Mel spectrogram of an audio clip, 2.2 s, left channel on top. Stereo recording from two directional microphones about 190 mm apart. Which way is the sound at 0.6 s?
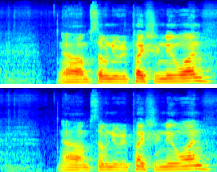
40° left (ahead or behind).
